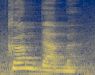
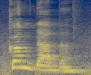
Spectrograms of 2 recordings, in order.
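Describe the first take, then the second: First: The phrase is cut short at the end. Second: The phrase is cut short at the end.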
